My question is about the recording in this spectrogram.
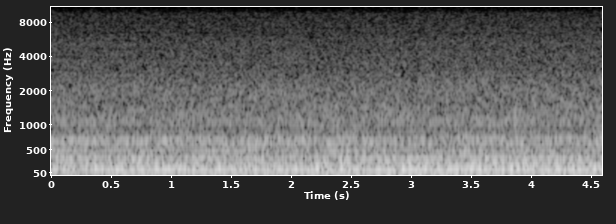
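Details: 1994 Ford F-150 Supercab XLT 4x4, 67,349 original miles, one original owner for 28 years: smooth, deep, steady V8 idle with even rumble, no ticking or knocking; normal idle.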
